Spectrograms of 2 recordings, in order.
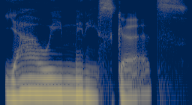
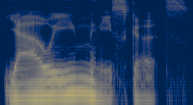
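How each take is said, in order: First: The voice has a strong echo effect. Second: The voice has reverb but no echo. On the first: "in the echoey voice" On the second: "without the echo, just the reverb"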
